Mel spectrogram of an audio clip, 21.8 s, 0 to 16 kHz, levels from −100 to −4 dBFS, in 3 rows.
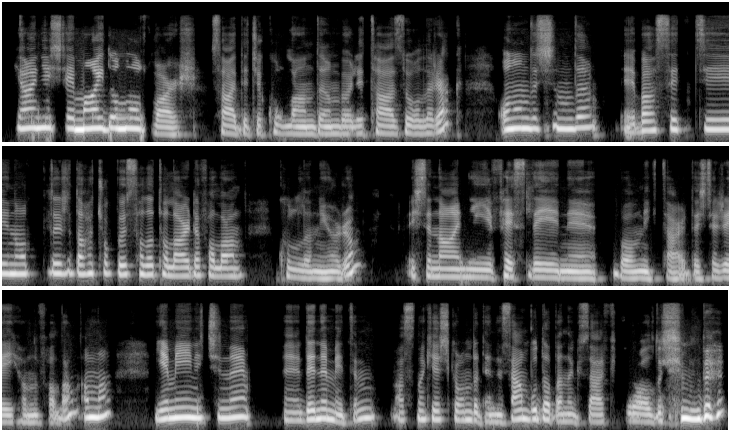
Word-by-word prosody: Yani, 265 +1 +4
şey, 260 -1 -1
maydanoz 250 +1 +8
var 140 -3 -5
sadece 155 -5 -7
kullandığım, 150 -3 -5
böyle 150 +1 -7
taze 155 -1 -6
olarak. 160 - -6 0.3
Onun 255 +2 +5
dışında, 250 +1 0 0.3
eee, 240 - -6
bahsettiğin 230 +2 -1
otları 230 +1 -2
daha 225 +1 0
çok 235 0 -9
böyle 210 0 0
salatalarda, 205 -4 -3
falan 180 -1 -5 0.3
kullanıyorum. 140 - -3 0.4
İşte, 180 -3 -7
naneyi, 165 -2 -4
fesleğeni, 140 -4 -3 0.2
bol 140 -12 -4
miktarda, 135 0 -6
işte 135 +3 -10
reyhanı, 140 -1 -4
falan 220 - -6
ama 240 +5 +6 0.4
yemeğin 225 +4 +6
içine, 230 +1 +2 0.4
eee, 175 -1 -7
denemedim 200 - +1 0.2
aslında. 185 +3 -6
Keşke 195 -1 -5
onu 185 +1 -3
da 175 - -5
denesem, 150 +8 -2
bu 200 0 0
da 195 -2 -1
bana 155 0 -4
güzel 145 +2 -7
fikir 140 +4 -14
oldu, 155 -2 -2
şimdi. 220 +7 +7
190 Hz, 125 wpm, -21 LUFS, 150-230 Hz, 0.4 s, maydanoz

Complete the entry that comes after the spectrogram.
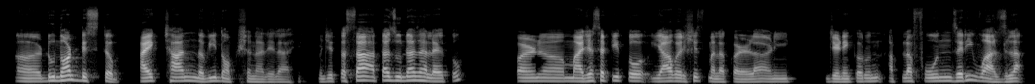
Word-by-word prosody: A, 155 - -6 0.2
do 175 - +2
not 195 +4 +5
disturb 175 -3 -2 0.2
हा 155 - +11
एक 165 - +4
छान 170 0 +2
नवीन 155 +2 -2
ऑप्शन 130 -1 -6
आलेला 120 0 -7
आहे. 115 +2 -13 0.2
म्हणजे 135 +3 -7
तसा 190 - +3
आता 180 +2 +1
जुना 185 0 +2
झालाय 165 -6 +1
तो. 180 - -8 0.6
पण 155 0 +1 0.3
माझ्यासाठी 160 +5 +2
तो 165 -2 +1 0.2
या 145 +1 +3
वर्षीच 155 +3 -3
मला 130 -2 -2
कळला 125 0 -2
आणि 135 0 -6 0.4
जेणेकरून 135 +3 -1
आपला 140 +3 -4
फोन 160 +3 -4
जरी 165 +5 0
वाजला 145 -5 0
150 Hz, 175 wpm, -24 LUFS, 135-170 Hz, 0.6 s, हा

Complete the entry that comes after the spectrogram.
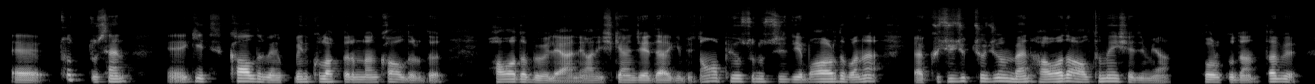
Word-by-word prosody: Eee, - - +1
tuttu 220 - -5
sen, 130 +2 +1 0.3
eee, - - -1
git, 140 +3 -3
kaldır 140 -5 +6
beni. 105 0 +1 0.2
Beni 120 +1 0
kulaklarımdan 115 -3 +1
kaldırdı. 115 -1 -2 0.4
Hava 120 +1 +3
da, 115 -1 +2
böyle, 95 -3 0
yani, - - -1
hani, 95 0 -5
işkence 105 -1 -1
eder 100 - +3
gibi. - - -8
Napıyorsunuz 140 -2 -3
siz 120 -1 -8
diye 115 0 0
bağırdı 130 0 +4
bana. 140 +6 0 0.3
Ya - - -1
küçücük 145 +2 -4
çocuğum 145 -1 0
ben, 125 +2 +3
havada 135 +2 +4
altıma 130 +3 +1
işedim, 105 -9 -3
ya, - - -7 0.3
korkudan. 110 -2 +1
Tabii. 135 -1 +2
125 Hz, 150 wpm, -25 LUFS, 115-140 Hz, 0.4 s, kaldır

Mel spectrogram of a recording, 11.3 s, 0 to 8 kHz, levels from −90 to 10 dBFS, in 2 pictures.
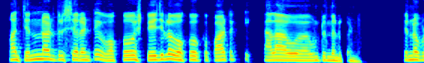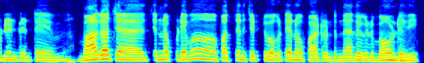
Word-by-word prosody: ఆ! - - 0
చిన్ననాటి 205 +3 +1
దృశ్యాలంటే 175 0 -2 0.2
ఒక్కో 185 +6 -4 0.2
స్టేజ్‌లో 190 +4 +1
ఒక్కొక్క 175 -1 -3
పాటకి 180 +2 -4 0.3
అలా 165 +1 +2 0.2
ఓ - - +3 0.3
ఉంటుందనుకోండి. 140 -7 -5 0.6
చిన్నప్పుడేంటంటే, 170 -2 -2 0.2
హ్మ్, 145 +2 -7 0.3
బాగా 190 +5 +8
చే 190 - +6 0.4
చిన్నప్పుడేమో 185 +2 0 0.3
'పచ్చని 180 +1 -1
చెట్టు 175 0 -4
ఒకటే' 170 +2 -1
అనొక 170 -2 -1
పాటుంటుంది. 155 -2 -2
అదొకటి 155 -1 -1
బావుండేది. 150 -4 +2
170 Hz, 115 wpm, -22 LUFS, 160-180 Hz, 0.6 s, బాగా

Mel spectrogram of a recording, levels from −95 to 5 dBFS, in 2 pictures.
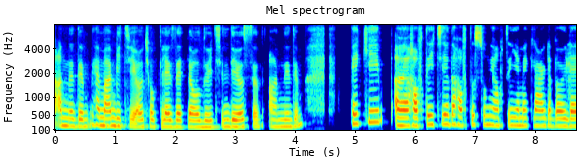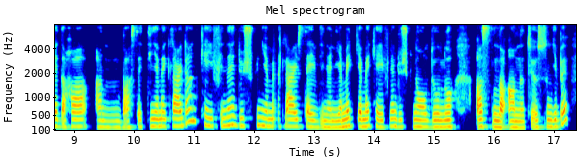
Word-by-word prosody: Anladım. 200 -2 0
"Hemen 215 -2 +3
bitiyor 205 -2 0
çok 190 0 -5
lezzetli 185 0 +2
olduğu 180 0 +1
için." 180 +2 -3
diyorsun. 190 - +2
Anladım. 190 +5 -3 0.8
Peki, 275 +4 +1 0.4
eee, - - +10
hafta 215 +1 +6
içi 250 +1 0
ya 260 -1 +2
da 255 -1 +3
hafta 225 +1 0
sonu 245 0 -1
yaptığın 220 -1 -3
yemeklerde, 215 -2 -1
böyle, 205 -1 +3
daha, 195 - 0 0.3
aaa, 180 - -3
ımm, 170 -1 -8
bahsettiğin 190 +3 -4
yemeklerden 205 - 0
keyfine 220 +1 -4
düşkün 210 +2 -5
yemekler 195 -1 -1
sevdiğini, 180 -3 -4
hani, 170 0 -3
yemek 200 +4 0
yeme 195 +1 +2
keyfine 200 0 -4
düşkün 190 +1 -6
olduğunu 185 0 0 0.4
aslında 190 -4 +3
anlatıyorsun 175 +2 -1
gibi. 270 - 0
195 Hz, 130 wpm, -25 LUFS, 185-215 Hz, 0.8 s, eee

